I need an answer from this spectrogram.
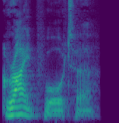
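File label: "gripe water", British English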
